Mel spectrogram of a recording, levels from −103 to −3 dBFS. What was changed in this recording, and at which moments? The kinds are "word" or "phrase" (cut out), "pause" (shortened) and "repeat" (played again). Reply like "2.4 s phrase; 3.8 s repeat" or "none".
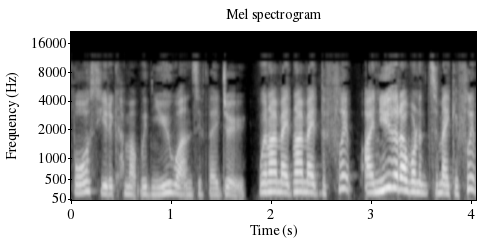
1.8 s pause; 2.2 s repeat; 2.9 s word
